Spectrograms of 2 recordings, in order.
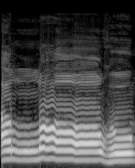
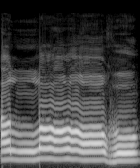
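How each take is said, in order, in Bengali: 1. শব্দটি স্পষ্ট 'hu' ধ্বনি দিয়ে শেষ হয়। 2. শব্দটি স্পষ্ট 'hu' ধ্বনি দিয়ে শেষ হয়।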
